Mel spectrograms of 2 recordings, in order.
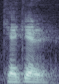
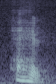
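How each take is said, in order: First: The name begins with a hard G sound. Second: The name begins with a breathy H sound. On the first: This is the Russian pronunciation. "러시아 말로는" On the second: This is the Ukrainian pronunciation. "우크라이나 말로는"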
